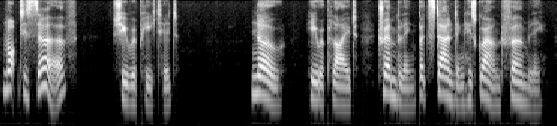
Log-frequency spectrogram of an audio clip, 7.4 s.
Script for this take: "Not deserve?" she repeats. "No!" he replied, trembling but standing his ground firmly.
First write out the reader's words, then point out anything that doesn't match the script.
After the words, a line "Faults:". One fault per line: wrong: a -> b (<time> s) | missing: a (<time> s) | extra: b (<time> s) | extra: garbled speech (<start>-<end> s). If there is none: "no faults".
"Not deserve?" she repeated. "No!" he replied, trembling but standing his ground firmly.
Faults:
wrong: repeats -> repeated (1.7 s)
